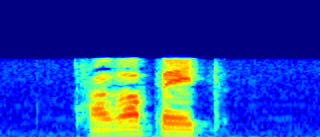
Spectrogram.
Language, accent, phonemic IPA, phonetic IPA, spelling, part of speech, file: Armenian, Eastern Armenian, /tʰɑʁɑˈpet/, [tʰɑʁɑpét], թաղապետ, noun, Hy-թաղապետ.ogg
- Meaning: head of a municipal district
